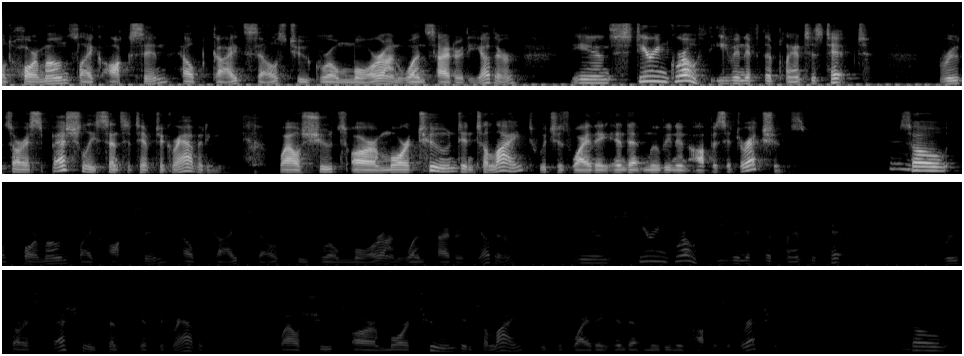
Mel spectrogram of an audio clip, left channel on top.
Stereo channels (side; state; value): right; quieter; 34.6 dB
